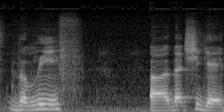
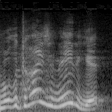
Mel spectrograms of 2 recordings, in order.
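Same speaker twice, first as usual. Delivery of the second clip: high, louder snap; high irritated retort; 11 semitones higher, 3 dB louder than usual. Retold or imitated. Husband snaps back at wife, high and annoyed. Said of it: "And I said".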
